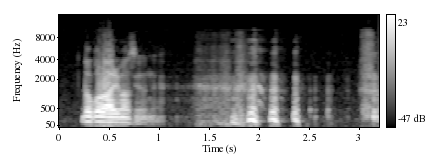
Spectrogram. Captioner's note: laughter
